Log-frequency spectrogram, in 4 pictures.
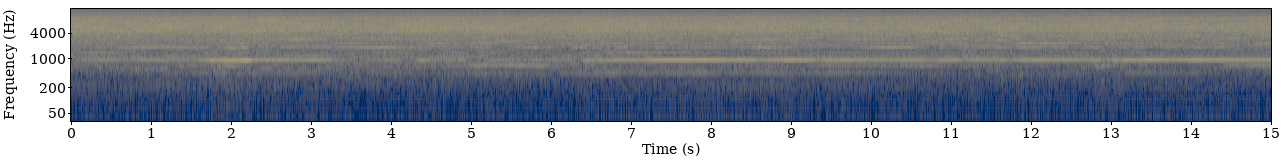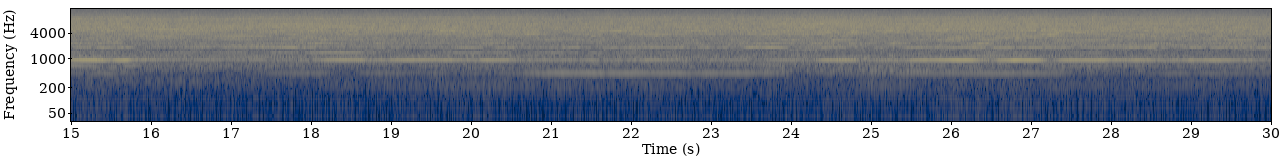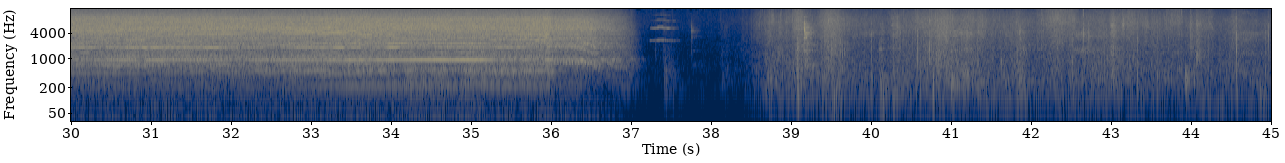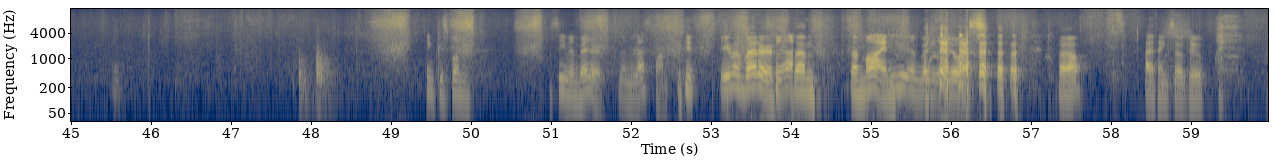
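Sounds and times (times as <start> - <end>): electric chainsaw cutting log: 0.0 - 37.1, 48.9 - 57.6.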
